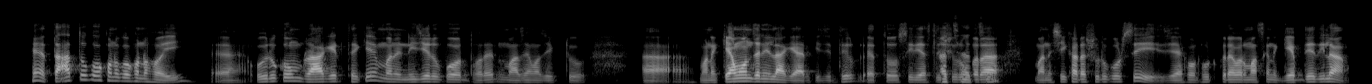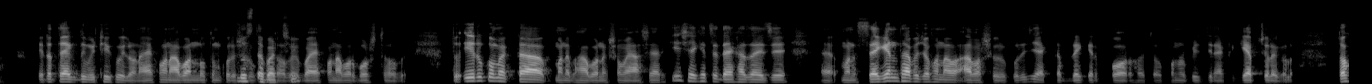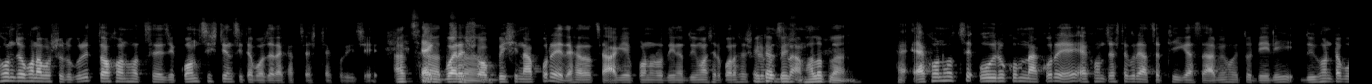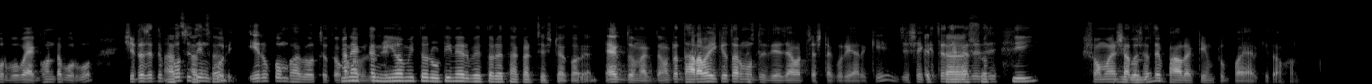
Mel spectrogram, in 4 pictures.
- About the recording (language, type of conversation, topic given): Bengali, podcast, আপনি নতুন কোনো বিষয় শেখা শুরু করলে প্রথমে কীভাবে এগোন?
- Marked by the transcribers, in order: in English: "consistency"; unintelligible speech; other background noise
